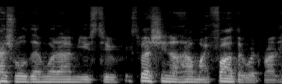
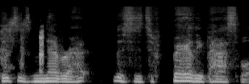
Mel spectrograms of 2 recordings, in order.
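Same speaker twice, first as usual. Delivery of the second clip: muttering, mumbling under breath. Voicing a bossy crewmate judging the ship: muttering under breath. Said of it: "muttering under her breath".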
